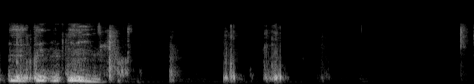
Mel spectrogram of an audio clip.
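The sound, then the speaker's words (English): A short voiced mumble, then chewing: several moist, crunchy bites spaced irregularly, fairly loud, with quiet gaps between them. “I was chewing somebody. That was that was mad rude, especially when I'm recording.”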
